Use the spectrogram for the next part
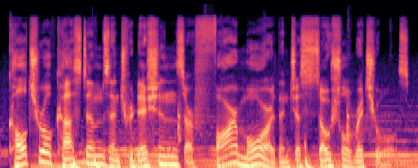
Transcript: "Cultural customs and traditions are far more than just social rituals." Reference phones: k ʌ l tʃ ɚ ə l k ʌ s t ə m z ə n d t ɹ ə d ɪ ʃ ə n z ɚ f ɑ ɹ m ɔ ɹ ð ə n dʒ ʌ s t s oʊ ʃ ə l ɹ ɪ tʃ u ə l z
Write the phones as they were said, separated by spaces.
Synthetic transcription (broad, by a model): k ʌ l tʃ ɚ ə l k ʌ s t ə m z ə n t ɹ ə d ɪ ʃ ə n z ɚ f ɑ ɹ m ɔ ɹ ð ə n dʒ ʌ s t s oʊ ʃ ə l ɹ ɪ tʃ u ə l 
